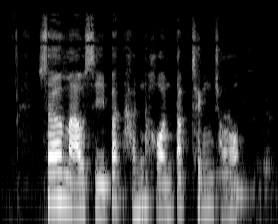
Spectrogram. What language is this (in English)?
Cantonese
